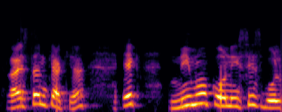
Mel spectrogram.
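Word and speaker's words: pneumoconiosis: तो इसको बोलते हैं नीमोकोनिसिस, पी यहाँ पे साइलेंट है।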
